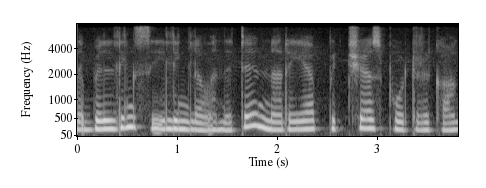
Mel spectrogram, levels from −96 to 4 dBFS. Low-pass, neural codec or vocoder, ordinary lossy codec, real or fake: 7.2 kHz; none; none; real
